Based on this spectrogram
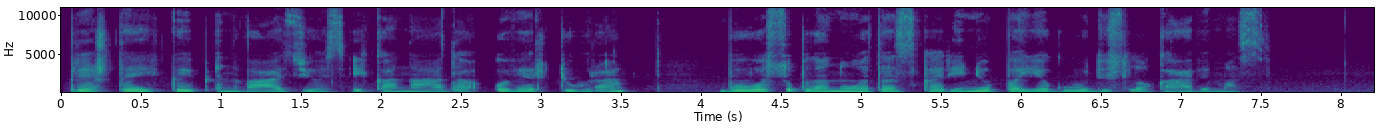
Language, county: Lithuanian, Telšiai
